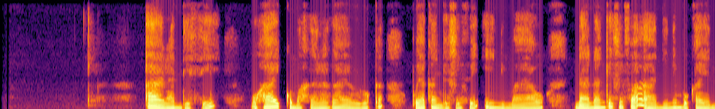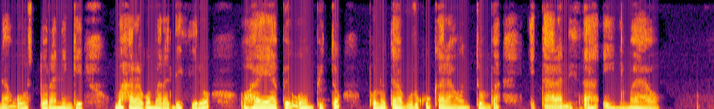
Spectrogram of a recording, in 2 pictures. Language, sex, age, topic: Oshiwambo, female, 25-35, finance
